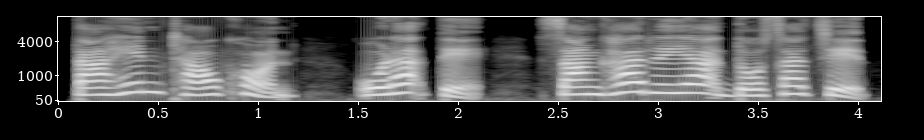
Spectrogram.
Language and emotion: Santali, neutral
